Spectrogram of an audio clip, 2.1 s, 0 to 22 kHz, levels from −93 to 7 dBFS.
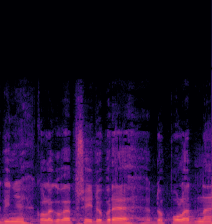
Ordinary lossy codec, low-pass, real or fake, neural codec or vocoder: AAC, 64 kbps; 14.4 kHz; real; none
